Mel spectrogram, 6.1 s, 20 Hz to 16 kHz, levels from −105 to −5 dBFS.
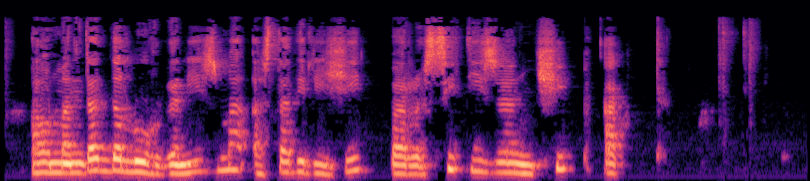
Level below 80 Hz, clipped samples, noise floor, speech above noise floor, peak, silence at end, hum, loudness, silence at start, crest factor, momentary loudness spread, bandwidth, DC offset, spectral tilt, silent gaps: -70 dBFS; under 0.1%; -56 dBFS; 34 dB; -6 dBFS; 1.1 s; none; -23 LUFS; 0.25 s; 16 dB; 12 LU; 11.5 kHz; under 0.1%; -4.5 dB/octave; none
